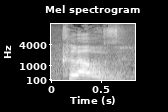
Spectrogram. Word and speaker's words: close: Verb की तरह यूज़ करेंगे तो इसका उच्चारण होगा क्लोज।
